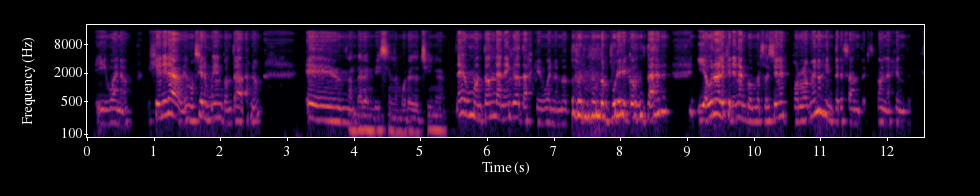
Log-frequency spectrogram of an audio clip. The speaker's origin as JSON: {"language": "Spanish", "region": "Chaco", "country": "Argentina", "said": "yo en realidad soy chaqueña también del norte de Argentina"}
